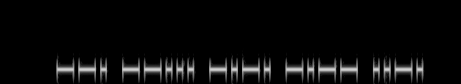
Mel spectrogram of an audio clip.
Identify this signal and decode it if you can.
Morse code, heard as a keyed tone, about 21 wpm, 700 Hz. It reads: G7CYF
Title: DXCC-100 Call Signs - 5 Characters - Repeated 2x - 22wpm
